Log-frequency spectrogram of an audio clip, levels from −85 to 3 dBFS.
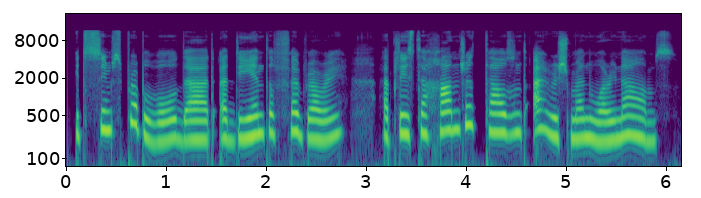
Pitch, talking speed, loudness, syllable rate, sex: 240 Hz, 175 wpm, -18 LUFS, 5.0 syllables/s, female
